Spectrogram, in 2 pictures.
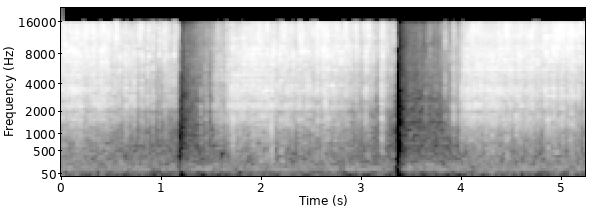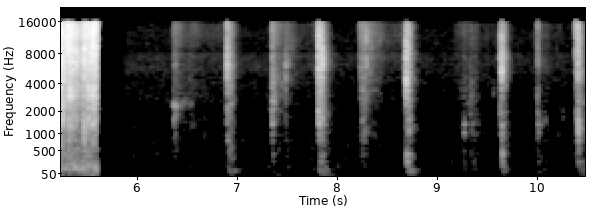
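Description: Blue foam slime packed with tiny beads being stretched and squeezed by hand: three long, loud crackling stretches. After a sudden cut, a string of short sharp clicks, about two a second, as fingertips press on foil-covered bumps.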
